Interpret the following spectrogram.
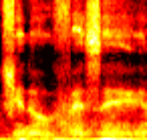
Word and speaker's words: Genovese: and the fourth family is known as the genovese family the genovese family and that is spelled g-e-n-o-v-e-s-e and the final family on the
